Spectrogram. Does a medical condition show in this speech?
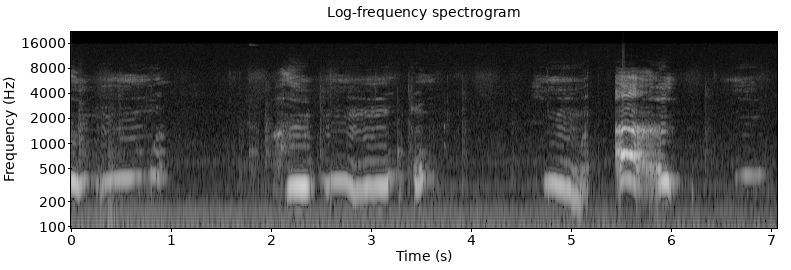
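Yes: cerebral palsy.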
